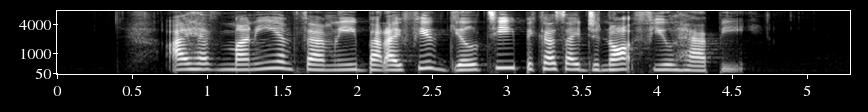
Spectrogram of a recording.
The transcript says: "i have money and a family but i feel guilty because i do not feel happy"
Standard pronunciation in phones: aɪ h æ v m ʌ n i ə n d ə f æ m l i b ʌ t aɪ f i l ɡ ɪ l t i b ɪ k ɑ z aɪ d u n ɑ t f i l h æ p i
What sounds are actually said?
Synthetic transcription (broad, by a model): aɪ h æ v m ʌ n i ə n f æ m l i b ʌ t aɪ f i l ɡ ɪ l t i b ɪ k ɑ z aɪ d u n ɑ t f i l h æ p i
